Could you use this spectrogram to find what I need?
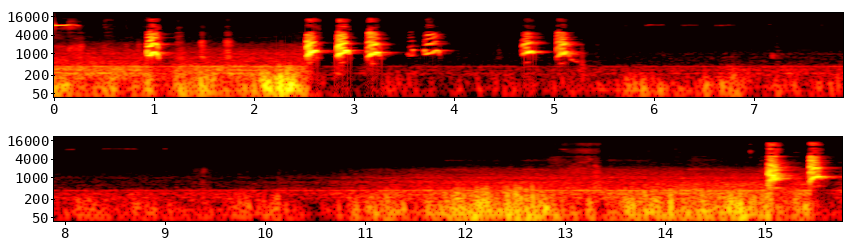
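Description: A small dog barks sharply, close by.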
